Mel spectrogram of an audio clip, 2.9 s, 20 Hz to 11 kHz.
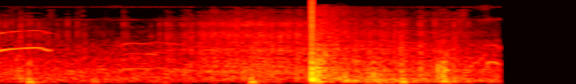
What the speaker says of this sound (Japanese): この日は大河津分水100周年を記念して盛大な花火も打ち上げられました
